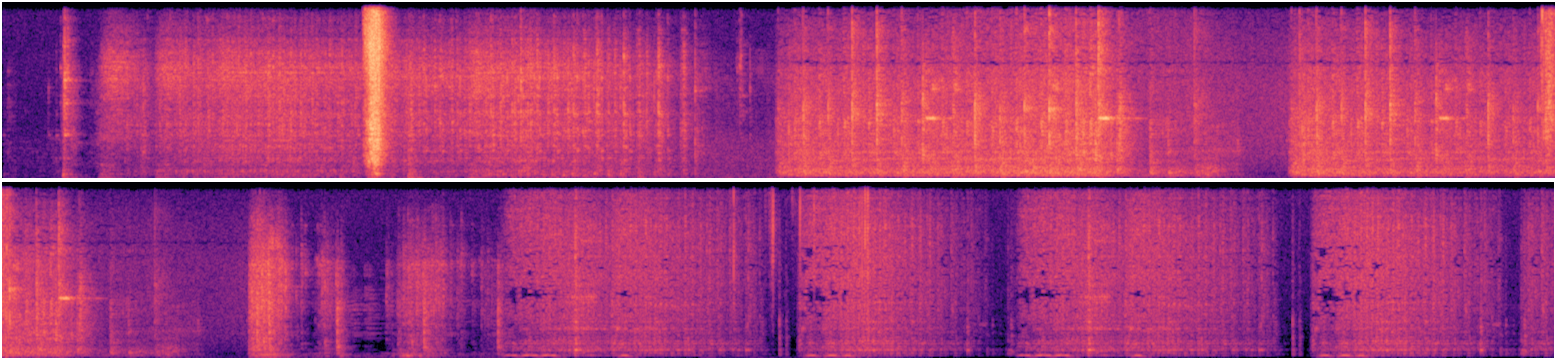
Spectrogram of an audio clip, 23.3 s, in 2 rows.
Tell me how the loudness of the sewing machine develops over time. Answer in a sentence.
The loudness of the sewing machine goes up, then down.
